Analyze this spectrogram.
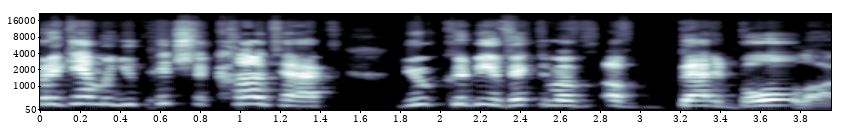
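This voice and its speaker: Extremely high-pitched and animated, a man talks at a fairly quick pace with ordinary pitch variation. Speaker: sports betting analyst. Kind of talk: sports betting discussion. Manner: fast.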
